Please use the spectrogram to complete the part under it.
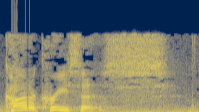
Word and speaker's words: katakrisis: Looks like that in the Greek, D-I-A-K-O-N-I-A. Diakonia is ministry, and then katakrisis. Katakrisis, K-A-T-A-K-R-I-S-I-S. Katakrisis, one. Now, katakrisis comes from the verb katakrino. Looks like that in the Greek, K-A-T-A-K-R-I-N, long O, katakrino.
